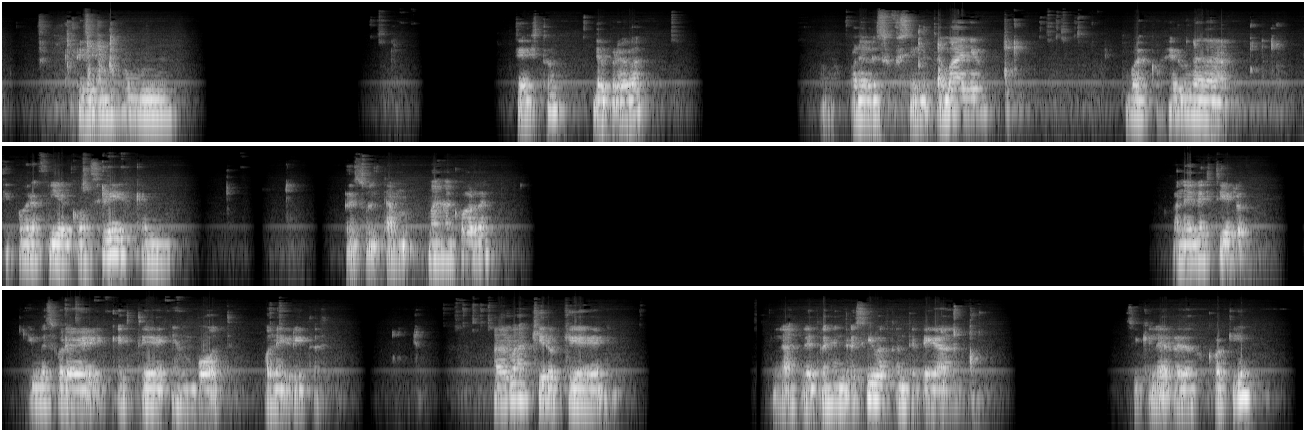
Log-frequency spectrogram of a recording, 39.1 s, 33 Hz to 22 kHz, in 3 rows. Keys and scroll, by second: 0.3-1.8 typing, 2.6 shift+Up, 11.8 shift+t, 14.3 super+t, 20.3 t, 37.4 8.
